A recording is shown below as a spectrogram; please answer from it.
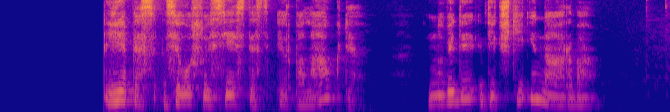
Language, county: Lithuanian, Klaipėda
